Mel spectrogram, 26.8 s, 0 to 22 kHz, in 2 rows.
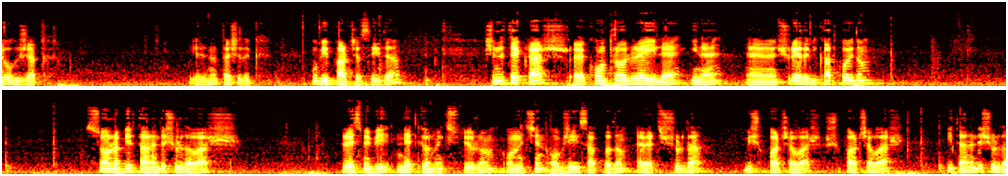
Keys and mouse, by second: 0.7 g, 5.1 middle click, 8.1 ctrl+r, 11.9 click, 12.1 middle click, 12.9 middle click, 13.5 middle click, 14.1 middle click, 16.9 middle click, 17.5 Tab, 20.7 h, 25.9-26.7 middle drag.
